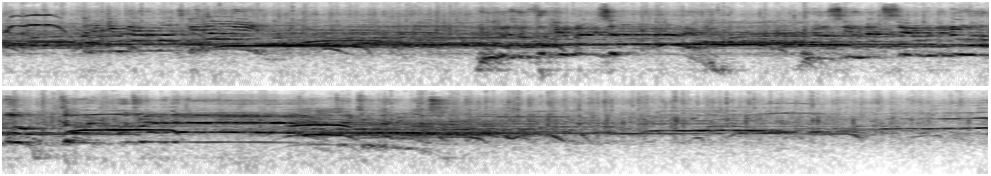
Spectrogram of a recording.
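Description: A band plays loud music through loudspeakers.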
